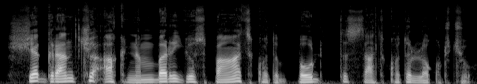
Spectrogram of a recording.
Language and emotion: Kashmiri, neutral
